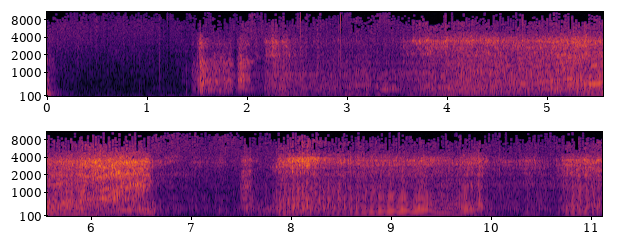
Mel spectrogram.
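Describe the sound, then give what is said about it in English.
A car, the Black Beauty, roars to life and pulls away, revving loudly in two long surges with a steadily rising whine as it accelerates. No one speaks. “You're going to ride in the Black Beauty.”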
